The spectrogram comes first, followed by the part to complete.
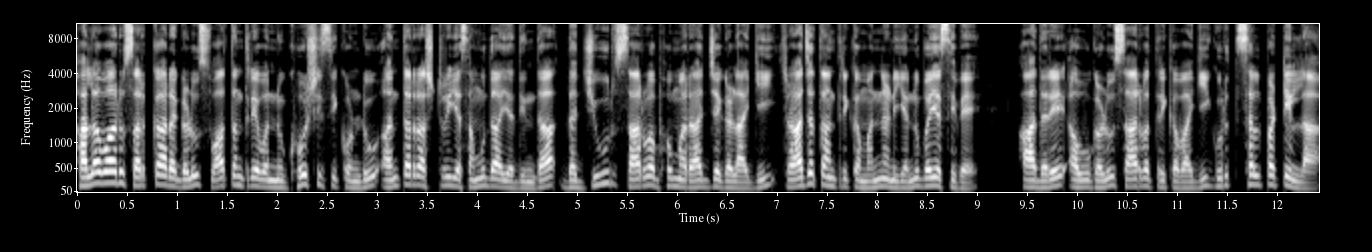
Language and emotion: Kannada, neutral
